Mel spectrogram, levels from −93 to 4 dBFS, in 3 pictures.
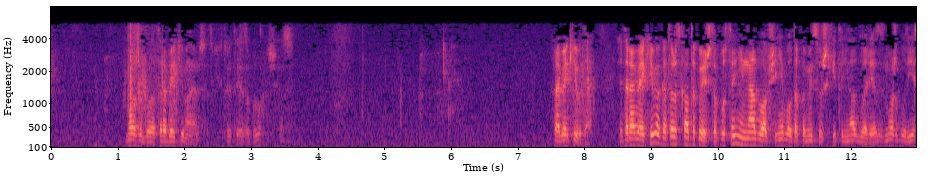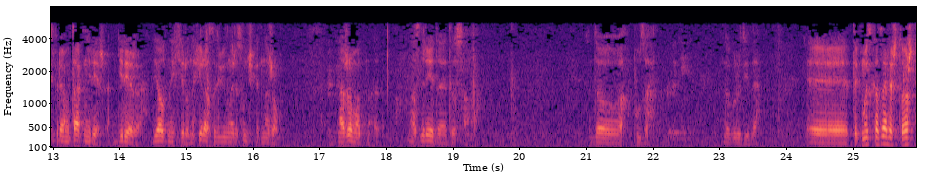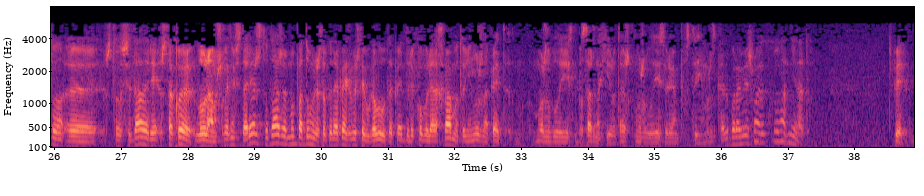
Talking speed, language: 185 wpm, Russian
